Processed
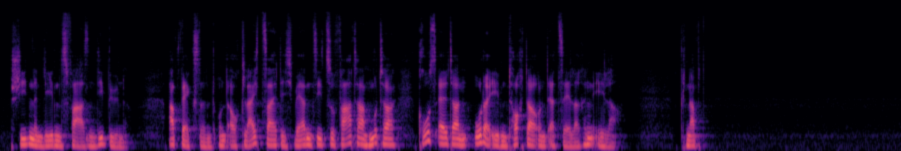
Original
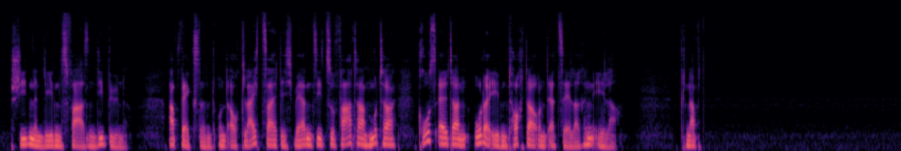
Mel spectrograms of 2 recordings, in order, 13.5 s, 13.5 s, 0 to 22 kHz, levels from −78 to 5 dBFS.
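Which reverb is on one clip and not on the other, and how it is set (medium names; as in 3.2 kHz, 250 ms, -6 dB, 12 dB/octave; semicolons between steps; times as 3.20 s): FDN reverb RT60 0.61 s, low-frequency decay 1×, high-frequency decay 0.4×, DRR 18 dB; trim -1.5 dB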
